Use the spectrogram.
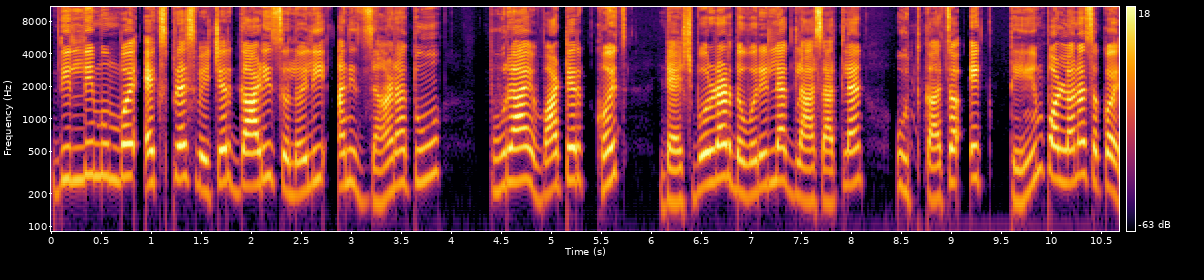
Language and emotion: Goan Konkani, surprised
